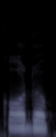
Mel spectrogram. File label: "kodo", frog, Wamesa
